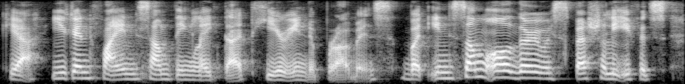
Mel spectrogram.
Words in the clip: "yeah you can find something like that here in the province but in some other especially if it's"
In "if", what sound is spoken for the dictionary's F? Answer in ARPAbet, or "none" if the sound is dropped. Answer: F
